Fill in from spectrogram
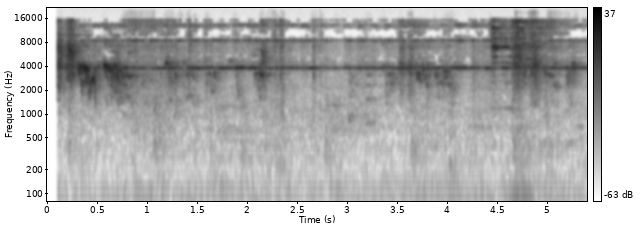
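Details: Two budgerigars, just brought home, chatter with busy, high warbling chirps and scratchy notes, overlaid by a steady electronic whine.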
